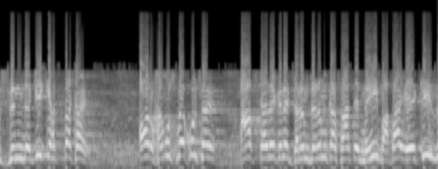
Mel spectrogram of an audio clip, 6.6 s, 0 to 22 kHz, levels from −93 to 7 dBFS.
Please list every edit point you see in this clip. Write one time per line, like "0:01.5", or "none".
none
